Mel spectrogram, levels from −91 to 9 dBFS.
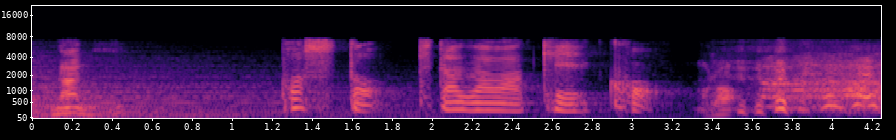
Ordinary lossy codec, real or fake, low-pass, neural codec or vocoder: none; real; 7.2 kHz; none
